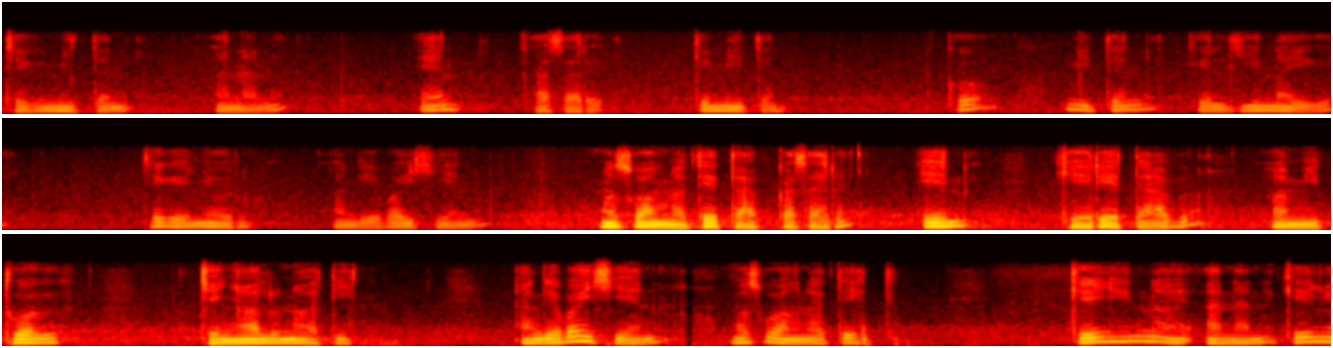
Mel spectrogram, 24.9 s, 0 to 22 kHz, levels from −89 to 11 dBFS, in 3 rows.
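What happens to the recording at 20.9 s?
A short concealed packet loss runs from 20.87 to 20.94 s. About 40 ms of audio arrived too late, so the receiver extended the preceding sound and then blended back. It is heard as a brief smear or wobble. A spectrogram shows a flat, repeated patch with soft seams.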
